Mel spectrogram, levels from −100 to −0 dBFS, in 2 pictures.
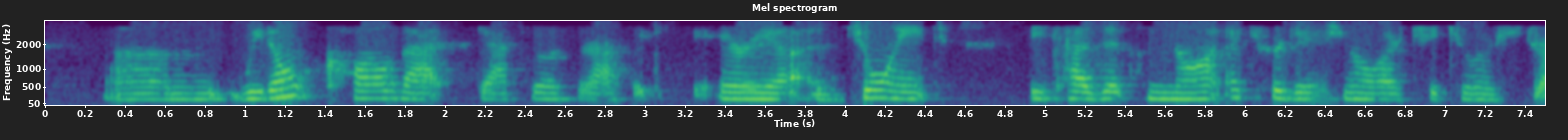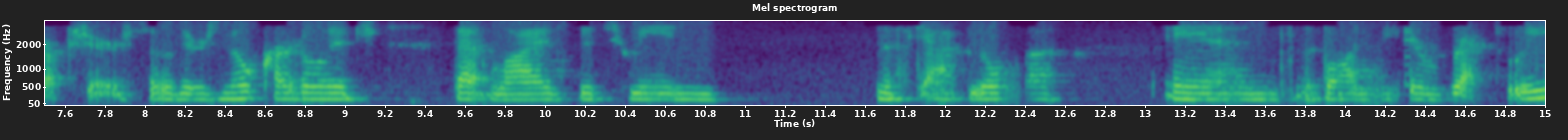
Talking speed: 115 wpm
